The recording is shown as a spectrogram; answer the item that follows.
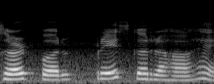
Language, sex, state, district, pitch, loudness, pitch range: Hindi, female, Haryana, Charkhi Dadri, 240 Hz, -16 LUFS, 215-265 Hz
